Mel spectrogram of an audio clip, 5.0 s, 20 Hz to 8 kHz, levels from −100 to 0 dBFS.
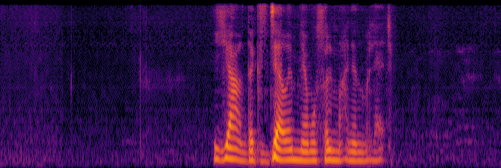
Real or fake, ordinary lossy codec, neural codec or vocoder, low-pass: fake; AAC, 48 kbps; codec, 24 kHz, 3.1 kbps, DualCodec; 7.2 kHz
